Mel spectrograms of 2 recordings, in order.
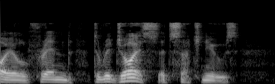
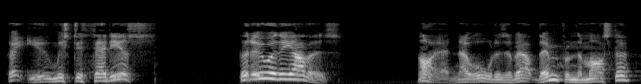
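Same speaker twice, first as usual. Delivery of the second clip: lightly raised stubborn doorkeeper; porter McMurdo; 7 semitones higher, 4 dB louder than usual. Acted. Porter refusing Thaddeus's friends, lightly stubborn. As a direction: stand firm at the door.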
